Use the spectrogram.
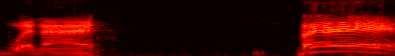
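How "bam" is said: high yelled bam; high excited shout. Acted. Character launching into the air.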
